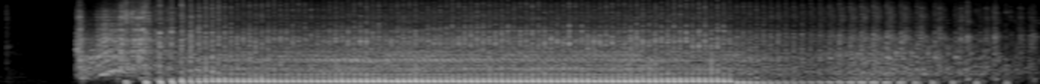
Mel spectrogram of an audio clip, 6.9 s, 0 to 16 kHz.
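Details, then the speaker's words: Murray 14.5hp 42-inch LT lawn tractor after the miswired solenoid ground was corrected so the magneto works: it catches at once, runs a steady even thump, then shuts off cleanly from the key switch. "let's see if it starts and it shuts off no problem that's what it was"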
